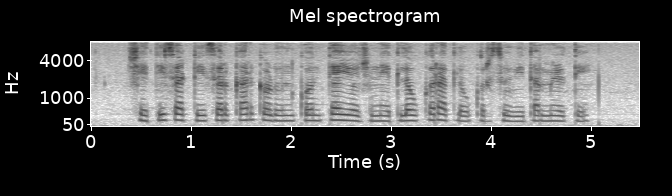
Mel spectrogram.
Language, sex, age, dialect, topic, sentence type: Marathi, female, 31-35, Standard Marathi, agriculture, question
